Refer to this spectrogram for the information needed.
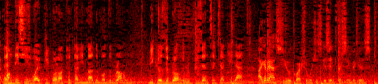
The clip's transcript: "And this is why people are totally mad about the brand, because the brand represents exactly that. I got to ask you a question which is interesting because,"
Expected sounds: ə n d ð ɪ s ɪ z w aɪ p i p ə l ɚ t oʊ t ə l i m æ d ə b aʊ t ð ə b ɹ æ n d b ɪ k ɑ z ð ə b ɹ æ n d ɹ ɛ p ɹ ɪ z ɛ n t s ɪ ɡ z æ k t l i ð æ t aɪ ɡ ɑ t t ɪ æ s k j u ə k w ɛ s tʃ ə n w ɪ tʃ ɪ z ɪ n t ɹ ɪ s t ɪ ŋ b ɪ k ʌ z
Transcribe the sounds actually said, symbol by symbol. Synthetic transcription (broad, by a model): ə n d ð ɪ s ɪ z w aɪ p i p ə l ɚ t oʊ t ə l i m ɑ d ə b aʊ t ð ə b ɹ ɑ n d b ɪ k ɑ z ð ə b ɹ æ n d ɹ ɛ p ɹ ɪ z ɛ n t s ɪ ɡ z æ k t l i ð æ t aɪ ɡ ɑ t t ɪ æ s k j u ə k w ɛ s tʃ ə n w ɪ tʃ ɪ z ɪ n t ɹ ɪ s t ɪ ŋ b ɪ k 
